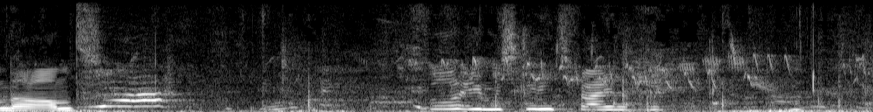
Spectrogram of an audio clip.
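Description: Young girls talk and call out.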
